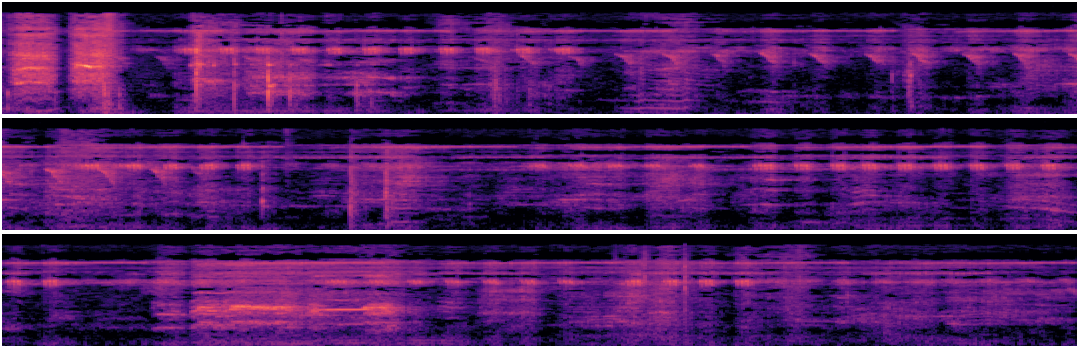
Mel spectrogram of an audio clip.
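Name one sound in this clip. A blade scrapes and shaves wood.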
